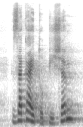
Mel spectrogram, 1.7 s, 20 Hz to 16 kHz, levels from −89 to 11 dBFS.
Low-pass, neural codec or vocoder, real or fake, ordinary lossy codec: 14.4 kHz; none; real; none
